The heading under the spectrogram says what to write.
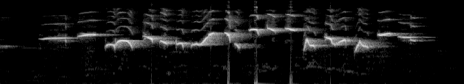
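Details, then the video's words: Lure song of an oriental magpie-robin (kacer) meant to trigger quick singing in untrained birds: after a short note, a steady rush of rapid, bright, looping whistled notes for about four seconds, with faint clicks behind. "Pancingan kacer bahan dan terapi bunyi | cepat bunyi respon"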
